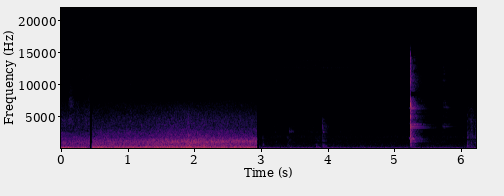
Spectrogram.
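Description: A steady, noisy background din that cuts off abruptly about halfway through. It is followed by a quiet room with a faint hum and a single click near the end.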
